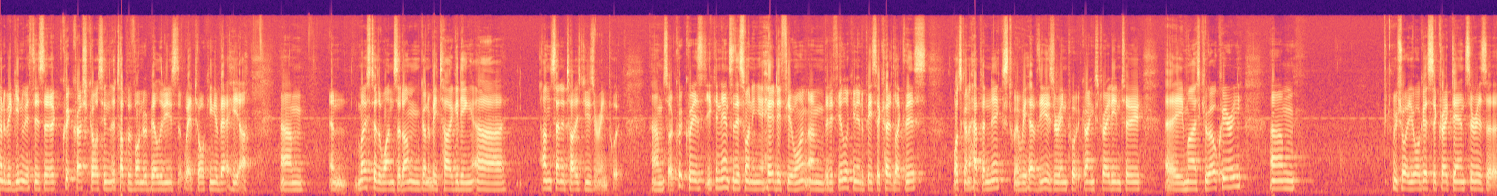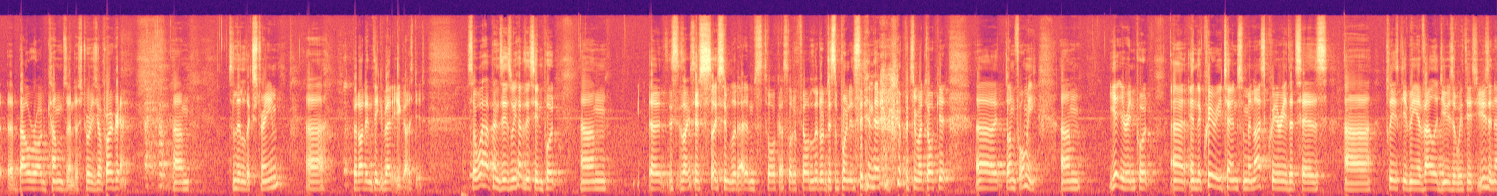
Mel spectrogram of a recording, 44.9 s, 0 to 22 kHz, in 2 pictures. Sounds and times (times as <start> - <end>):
Speech: 0.0 - 19.7, 20.8 - 44.9.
